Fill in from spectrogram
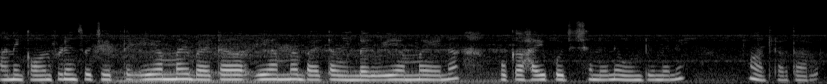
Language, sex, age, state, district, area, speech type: Telugu, female, 18-30, Telangana, Vikarabad, rural, spontaneous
